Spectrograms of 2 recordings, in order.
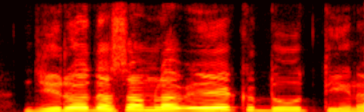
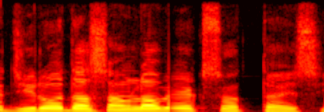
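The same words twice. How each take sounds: First: zero दशमलव एक दो तीन with each digit read separately. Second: zero दशमलव एक सौ तेईस read as a whole number after the point; wrong reading. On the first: Teacher showing students the right reading, digit by digit. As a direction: read एक दो तीन one digit at a time, as correct. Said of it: "ऐसे पढ़ेंगे". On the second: Teacher showing students the wrong way to read it. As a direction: say एक सौ तेईस as one hundred twenty-three, the wrong way. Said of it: "ये पढ़ना गलत है". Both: Shown as a demonstration.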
